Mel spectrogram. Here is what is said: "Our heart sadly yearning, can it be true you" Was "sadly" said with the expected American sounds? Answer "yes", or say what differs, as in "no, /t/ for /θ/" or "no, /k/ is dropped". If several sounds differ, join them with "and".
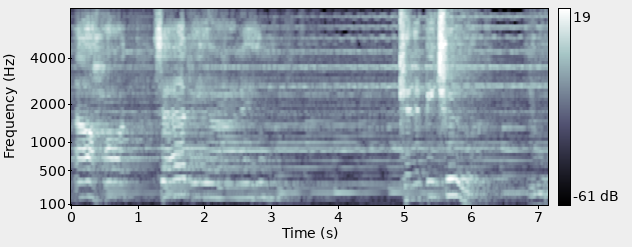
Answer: no, /l/ is dropped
